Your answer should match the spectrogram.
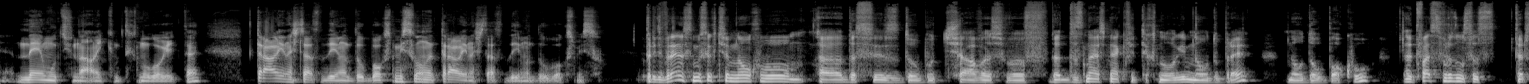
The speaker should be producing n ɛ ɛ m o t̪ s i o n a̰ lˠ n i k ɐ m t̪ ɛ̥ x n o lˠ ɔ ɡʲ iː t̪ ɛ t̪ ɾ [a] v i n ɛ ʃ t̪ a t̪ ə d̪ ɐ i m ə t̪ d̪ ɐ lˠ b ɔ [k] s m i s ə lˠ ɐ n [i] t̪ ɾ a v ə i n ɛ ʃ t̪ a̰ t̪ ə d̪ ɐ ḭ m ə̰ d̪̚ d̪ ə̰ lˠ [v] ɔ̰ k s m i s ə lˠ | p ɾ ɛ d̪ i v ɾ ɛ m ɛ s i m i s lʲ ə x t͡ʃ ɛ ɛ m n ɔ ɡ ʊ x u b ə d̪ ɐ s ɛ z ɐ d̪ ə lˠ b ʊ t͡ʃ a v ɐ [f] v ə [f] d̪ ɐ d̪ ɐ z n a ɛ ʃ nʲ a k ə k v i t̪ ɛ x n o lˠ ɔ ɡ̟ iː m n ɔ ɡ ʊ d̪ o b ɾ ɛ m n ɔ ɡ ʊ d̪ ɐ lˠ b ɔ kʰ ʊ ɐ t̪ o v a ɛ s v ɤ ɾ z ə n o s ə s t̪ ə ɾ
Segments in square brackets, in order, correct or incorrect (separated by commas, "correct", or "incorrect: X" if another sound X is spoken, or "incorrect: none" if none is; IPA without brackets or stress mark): correct, correct, incorrect: ɛ, incorrect: b, incorrect: ʃ, correct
